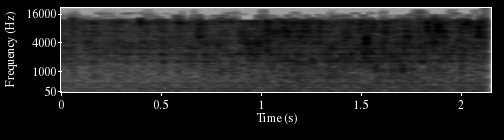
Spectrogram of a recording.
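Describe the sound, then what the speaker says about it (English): Hot water pours from a kettle into a cooking pot, a soft, continuous splashing stream heard alone at low level. "I'm adding hot water from my kettle."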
